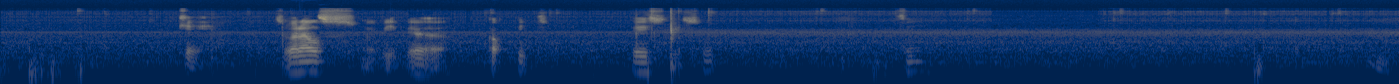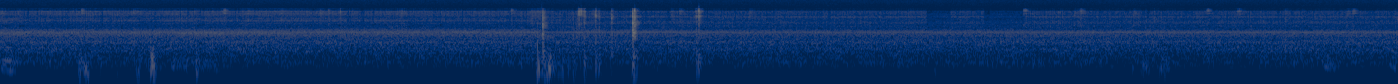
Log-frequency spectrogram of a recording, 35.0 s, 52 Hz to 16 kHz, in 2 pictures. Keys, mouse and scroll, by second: 1.2 middle click, 2.0-2.6 scroll down 2, 2.6-3.0 scroll down 3, 3.0 middle click, 4.8 scroll up 1, 6.0 click, 6.8 click, 8.4 e, 11.1 click, 12.0 click, 13.9 click, 14.5 click, 15.7 middle click, 16.6 click, 17.4 click, 19.6 click, 20.5 middle click, 21.4 click, 22.4 click, 24.7 ctrl+z, 25.8 alt+shift+click, 26.8 click, 30.9 click, 31.6 click, 32.9 middle click, 34.2 click.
